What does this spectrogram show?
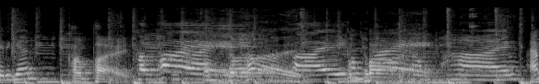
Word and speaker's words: kampai: Kanpai.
